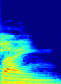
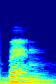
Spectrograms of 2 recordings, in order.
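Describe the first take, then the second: First: The vowel glides as a nasal diphthong. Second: The vowel is a single plain e sound. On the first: This is the Portuguese way of saying it. "non bain; vós quando pronunciáis faceis un ditongo" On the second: This is the Galician way of saying it. "nós dicemos ben"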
